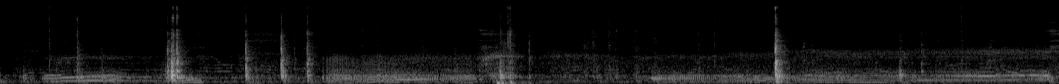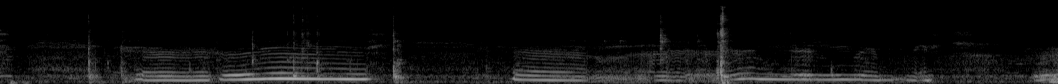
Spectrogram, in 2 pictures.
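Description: Sharp plastic clicks and rustling as a die-cast model car is worked loose from its clear plastic display case. In the second half come wordless voiced sounds that rise and fall in pitch.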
